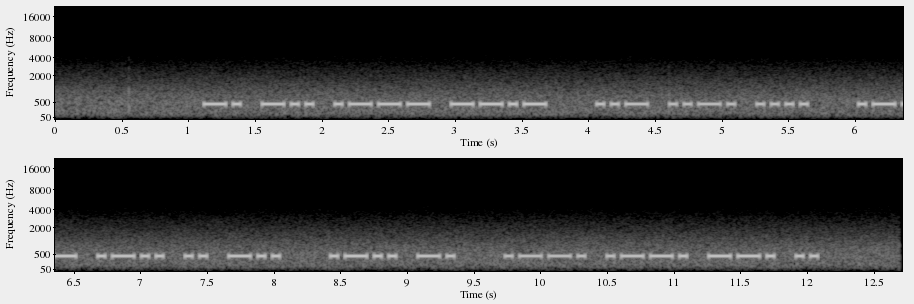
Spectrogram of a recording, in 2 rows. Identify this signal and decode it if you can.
Morse code, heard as a keyed tone, machine-sent, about 22 wpm, 430 Hz. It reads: NDJQ UFH WLID LN PPGI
